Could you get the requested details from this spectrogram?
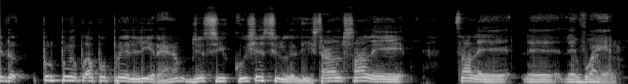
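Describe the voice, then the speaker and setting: A Senegalese man with a Senegalese French accent gives a patient one-on-one reading lesson. He talks very slowly, stretches out each syllable, and often restarts his sentences. His voice is mellow and a little husky. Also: on the high side. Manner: patient, slow drawn-out syllables, repeats and corrects, halting restarts. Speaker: Quran reading teacher.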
